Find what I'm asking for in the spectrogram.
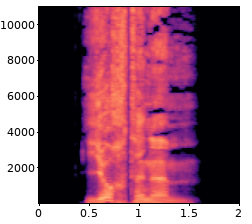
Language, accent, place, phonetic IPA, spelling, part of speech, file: German, Germany, Berlin, [ˈjʊxtənəm], juchtenem, adjective, De-juchtenem.ogg
- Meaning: strong dative masculine/neuter singular of juchten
